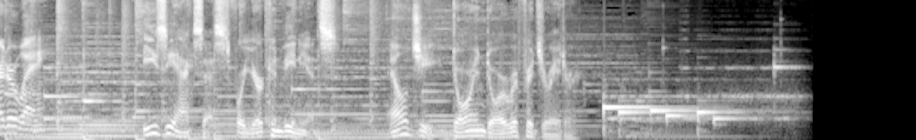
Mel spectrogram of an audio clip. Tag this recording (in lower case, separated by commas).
speech, music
